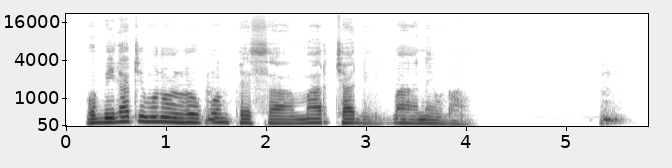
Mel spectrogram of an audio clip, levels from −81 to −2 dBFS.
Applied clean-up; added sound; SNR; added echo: neural mask model DeepFilterNet 3.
